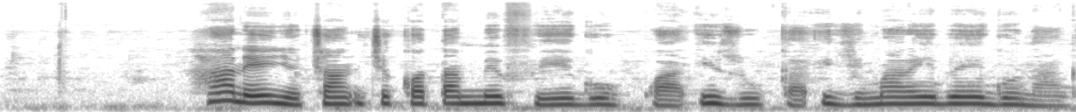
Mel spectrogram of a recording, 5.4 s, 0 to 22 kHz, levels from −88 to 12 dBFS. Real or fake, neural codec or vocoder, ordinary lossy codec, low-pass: real; none; none; 19.8 kHz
